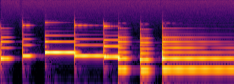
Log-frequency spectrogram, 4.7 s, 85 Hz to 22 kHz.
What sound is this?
Music > Solo instrument
Apple A Day Vintage Keys Harmonies 1 - 102BPM A# Minor
Harmony layer for vintage keys in A# minor at 102 BPM. Made using the Vintage Keys pack for Spitfire LABS in REAPER. First of two parts.
harmony, keyboard, keys, melody, vintage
